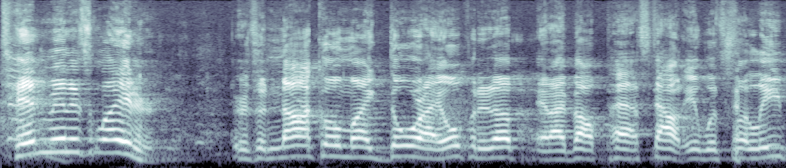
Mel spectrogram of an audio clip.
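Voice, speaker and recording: Over noticeable background noise, a man with a high pitch talks at a moderate pace using lively intonation. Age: 60s. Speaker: former baseball player, youth coach. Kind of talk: talk show interview.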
